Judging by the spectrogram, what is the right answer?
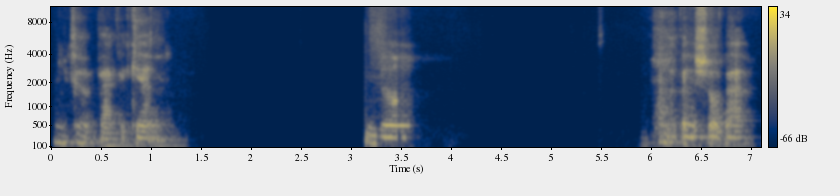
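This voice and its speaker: Host: low-pitched American woman, unhurried, halting livestream chat. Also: creaky, a little mellow, rough recording. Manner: halting, many fillers and restarts while working the screen. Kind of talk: casual livestream commentary.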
